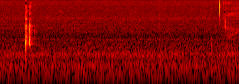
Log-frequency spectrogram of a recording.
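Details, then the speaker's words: A child's hiccups: a sharp, quick double hiccup followed by a fainter one a few seconds later, in a quiet room, while also passing gas. "You got the hiccups? Worst part is he's tooting at the same time."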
